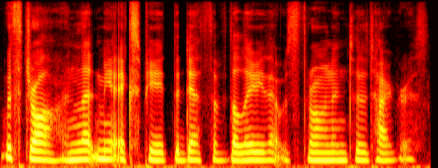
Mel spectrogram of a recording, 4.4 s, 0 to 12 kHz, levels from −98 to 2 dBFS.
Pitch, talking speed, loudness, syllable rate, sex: 165 Hz, 220 wpm, -18 LUFS, 5.2 syllables/s, male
